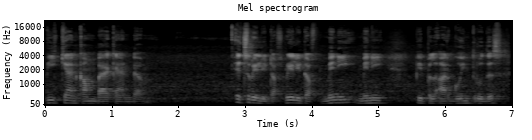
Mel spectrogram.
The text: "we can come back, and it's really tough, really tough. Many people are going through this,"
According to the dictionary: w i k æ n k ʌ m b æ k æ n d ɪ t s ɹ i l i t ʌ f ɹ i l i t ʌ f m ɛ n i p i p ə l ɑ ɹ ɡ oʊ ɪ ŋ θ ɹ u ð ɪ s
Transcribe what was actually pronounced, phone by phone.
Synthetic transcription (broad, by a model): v i k æ n k ʌ m b æ k æ n d ɪ t s ɹ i l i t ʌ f ɹ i l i t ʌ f m ɛ n i p i p ə l ɑ ɹ ɡ oʊ ɪ ŋ t ɹ u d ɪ s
